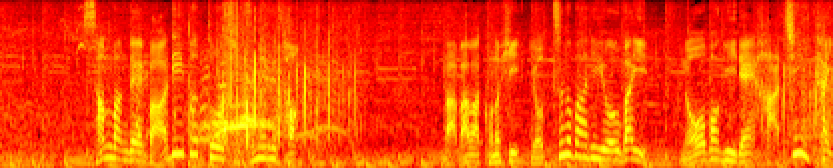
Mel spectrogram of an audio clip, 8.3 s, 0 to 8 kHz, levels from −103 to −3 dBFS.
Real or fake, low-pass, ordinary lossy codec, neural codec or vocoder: real; none; none; none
